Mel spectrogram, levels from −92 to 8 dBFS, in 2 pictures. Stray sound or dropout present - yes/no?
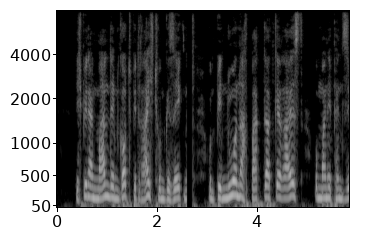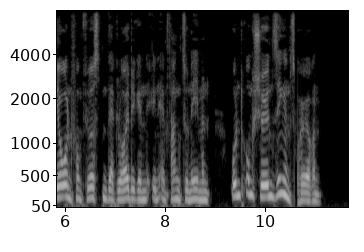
yes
